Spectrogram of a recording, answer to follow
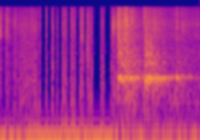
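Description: A sheet of paper rustling and scraping close to a clip-on microphone for about a second, cut by two brief dropouts. A drawn-out voice sound follows.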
